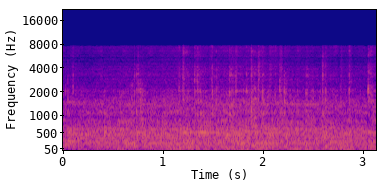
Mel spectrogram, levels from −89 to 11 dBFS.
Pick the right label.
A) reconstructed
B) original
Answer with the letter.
A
